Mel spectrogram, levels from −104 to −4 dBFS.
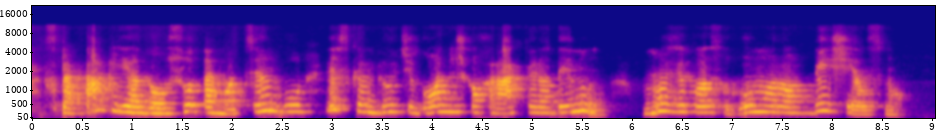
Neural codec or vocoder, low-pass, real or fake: codec, 32 kHz, 1.9 kbps, SNAC; 10.8 kHz; fake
